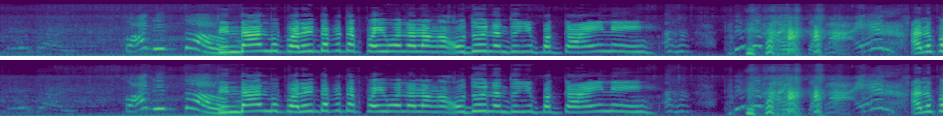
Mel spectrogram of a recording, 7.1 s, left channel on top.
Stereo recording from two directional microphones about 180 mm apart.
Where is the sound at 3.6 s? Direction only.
25° right (ahead or behind).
